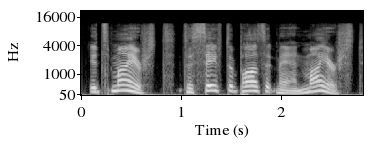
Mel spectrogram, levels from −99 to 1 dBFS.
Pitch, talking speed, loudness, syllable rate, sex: 185 Hz, 130 wpm, -16 LUFS, 4.1 syllables/s, male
